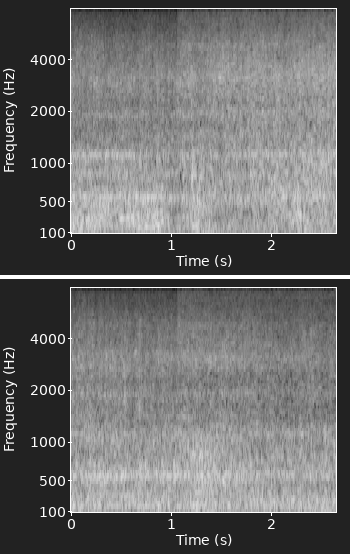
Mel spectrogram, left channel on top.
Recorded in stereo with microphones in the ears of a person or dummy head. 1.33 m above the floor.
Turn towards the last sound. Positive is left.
turn(degrees=30)  # may be behind; listen again after turning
